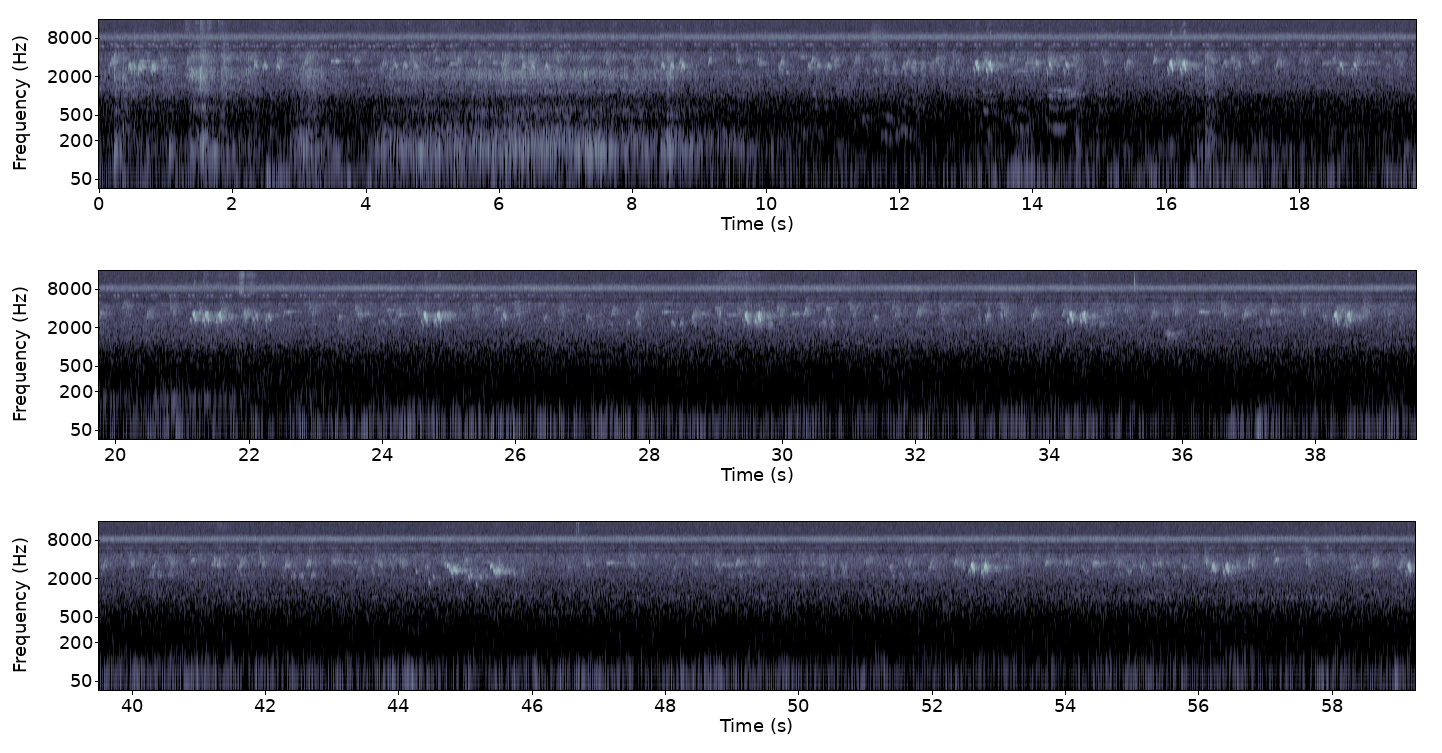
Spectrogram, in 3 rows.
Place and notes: {"title": "大武山生態教育館, Taimali Township - Bird and Traffic sound", "date": "2018-04-01 16:47:00", "description": "Traffic sound, Bird cry", "latitude": "22.53", "longitude": "120.94", "altitude": "56", "timezone": "Asia/Taipei"}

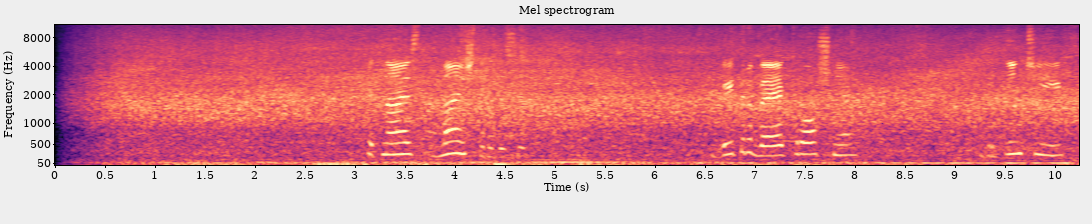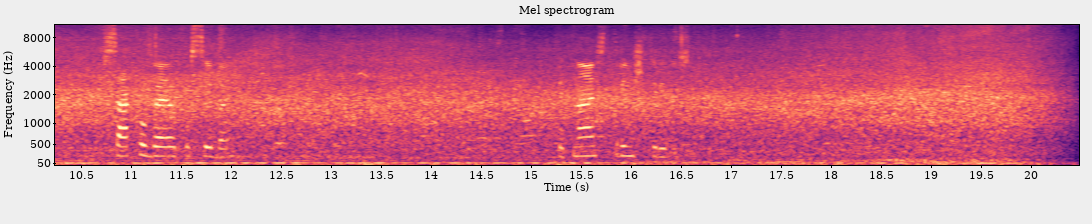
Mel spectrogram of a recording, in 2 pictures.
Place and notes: {"title": "slovenska cesta, ljubljana - street reading-fragment 3", "date": "2013-06-07 19:08:00", "description": "this sonorous fragment is part of Sitting by the window, on a white chair. Karl Liebknecht Straße 11, Berlin, collection of 18 \"on site\" textual fragments ... Ljubljana variation\nSecret listening to Eurydice 10, as part of Public reading 10", "latitude": "46.05", "longitude": "14.50", "altitude": "310", "timezone": "Europe/Ljubljana"}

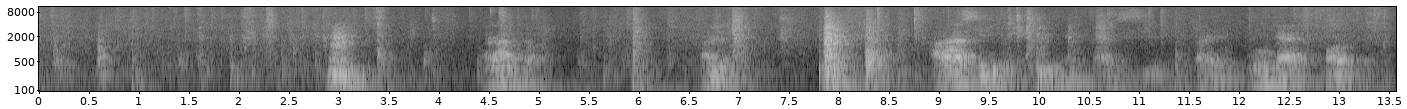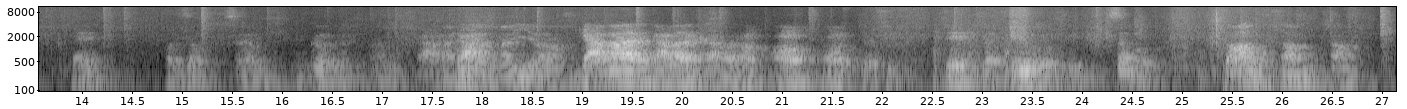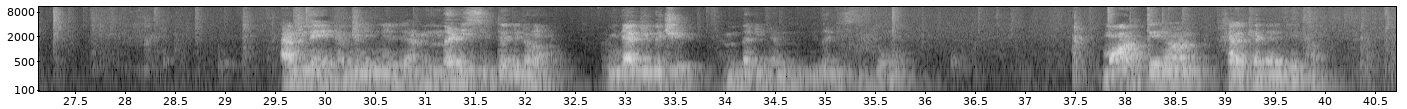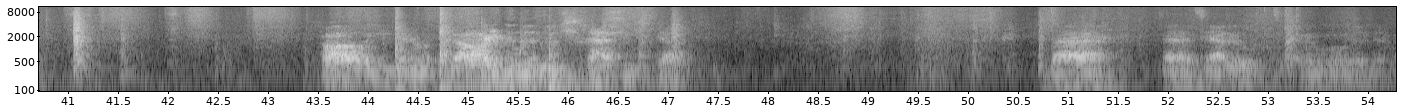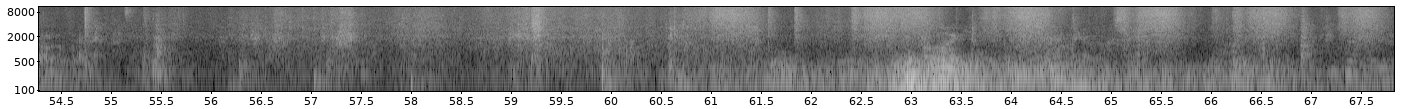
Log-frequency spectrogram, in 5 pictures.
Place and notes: {"title": "Vank, Arménie - Praying in the monastery", "date": "2018-09-04 16:20:00", "description": "After a terrible storm, some farmers went on the top of this volcano. There's a monastery and they came to pray. This recording is the time they pray inside the church. As you can hear, there's no celebration. They simply light candles and say good words to the holy virgin. Their manner to pray is completely simple.", "latitude": "40.39", "longitude": "45.03", "altitude": "2455", "timezone": "Asia/Yerevan"}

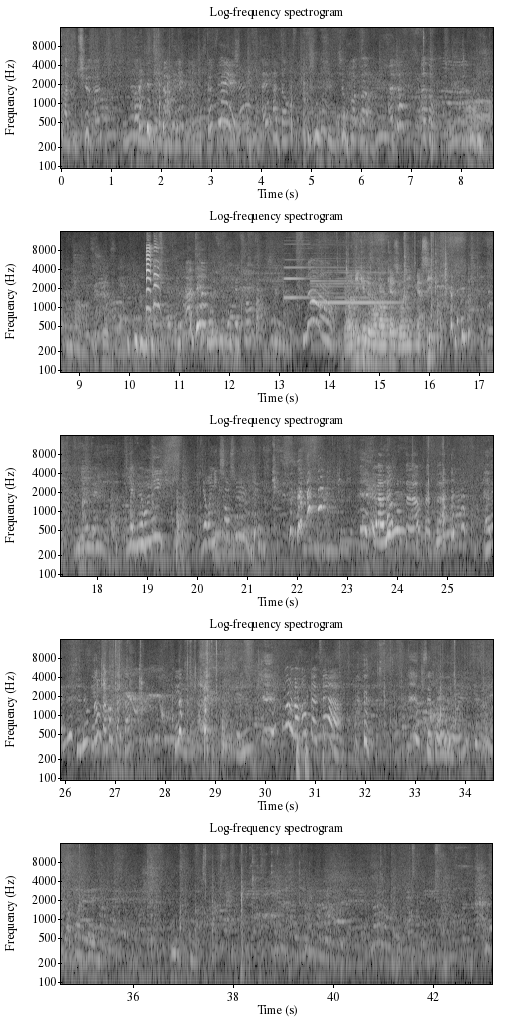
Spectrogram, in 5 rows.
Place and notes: {"title": "Maintenon, France - Supermarket", "date": "2016-12-24 15:30:00", "description": "Recording of the clients in the supermarket just before Christmas.", "latitude": "48.58", "longitude": "1.57", "altitude": "132", "timezone": "GMT+1"}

